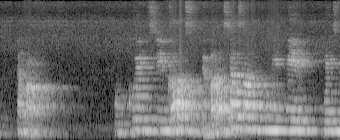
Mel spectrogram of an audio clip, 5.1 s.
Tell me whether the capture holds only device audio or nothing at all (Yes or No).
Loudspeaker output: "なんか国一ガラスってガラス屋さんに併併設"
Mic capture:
Yes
